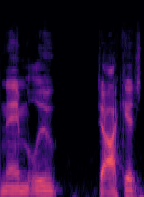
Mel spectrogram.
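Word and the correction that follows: Dončić: Dosich. I can't. – Doncic. – Doncic.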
